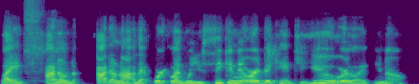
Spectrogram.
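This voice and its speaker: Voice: medium pitch, quick pace, fairly bright tone. An interviewer running a casual chat with a guest, talking as an eager fan and laughing often. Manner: enthusiastic fan, chatty with frequent laughs.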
